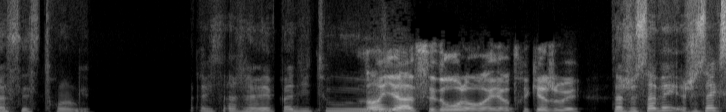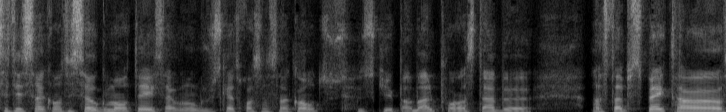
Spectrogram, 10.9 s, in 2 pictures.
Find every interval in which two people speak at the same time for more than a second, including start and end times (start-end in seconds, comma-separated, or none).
none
